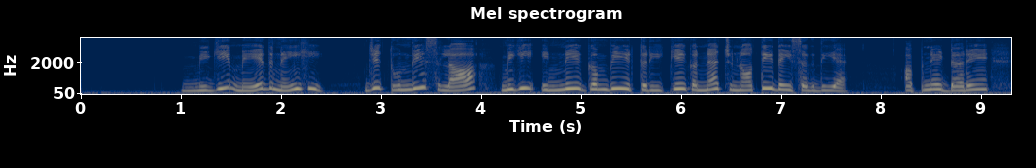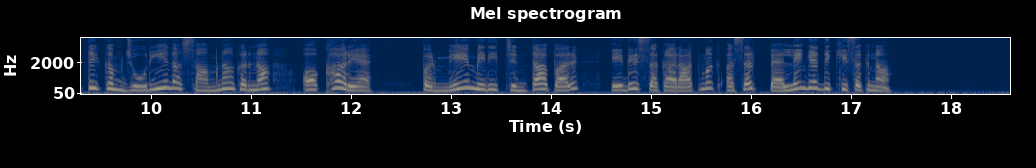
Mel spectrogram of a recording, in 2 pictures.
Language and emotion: Dogri, surprised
